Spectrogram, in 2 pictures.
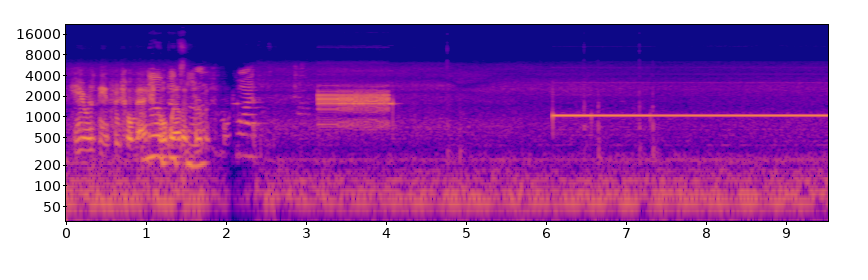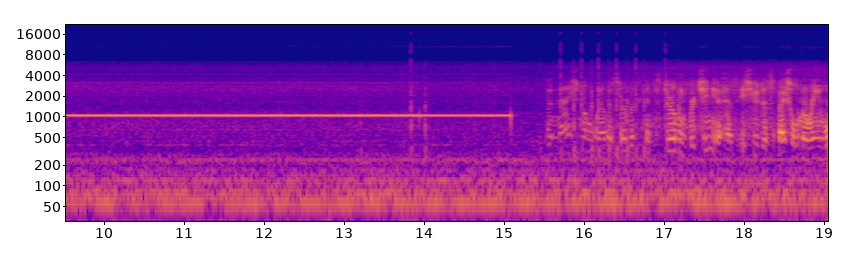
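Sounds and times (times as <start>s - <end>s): steady warning beep: 3.2s - 4.2s, 6.1s - 15.1s
faint radio static: 13.8s - 19.0s.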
